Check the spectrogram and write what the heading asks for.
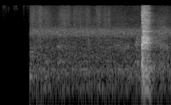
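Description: A moment of silence, then faint studio room tone, and near the end a single short cough.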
